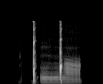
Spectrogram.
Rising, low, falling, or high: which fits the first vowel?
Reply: low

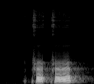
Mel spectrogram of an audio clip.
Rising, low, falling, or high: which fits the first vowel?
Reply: low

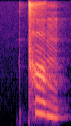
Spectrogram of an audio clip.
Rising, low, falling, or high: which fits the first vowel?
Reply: falling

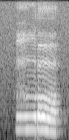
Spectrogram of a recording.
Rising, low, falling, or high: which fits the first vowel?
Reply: high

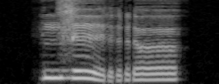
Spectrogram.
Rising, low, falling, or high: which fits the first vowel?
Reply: falling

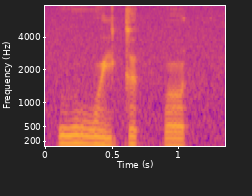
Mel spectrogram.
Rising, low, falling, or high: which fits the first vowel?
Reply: low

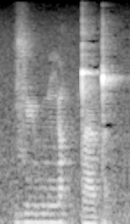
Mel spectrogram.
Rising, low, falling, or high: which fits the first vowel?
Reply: high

